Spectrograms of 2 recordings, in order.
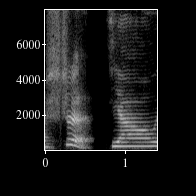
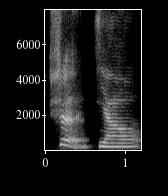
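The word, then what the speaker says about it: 死角: 死角，死角，死角， se-nya nada 4, 4. Oke, nada 4 bagaimana bacanya? 4, Se, oke. Jiao nada. 1, Jadi kalau digabung 4 角， jiao 1 ya. 角， Se, jiao. Jadi tetap ikutin 角， nadanya ya. Oke, nggak apa-apa. Se, jiao. Oke, 再来是 ya, sejiao.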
